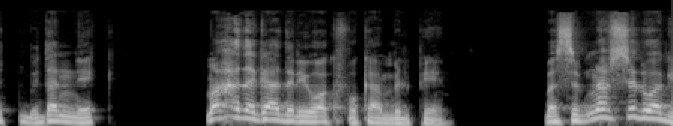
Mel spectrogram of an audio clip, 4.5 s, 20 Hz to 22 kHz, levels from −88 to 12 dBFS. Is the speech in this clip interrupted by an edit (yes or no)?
no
